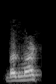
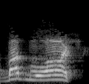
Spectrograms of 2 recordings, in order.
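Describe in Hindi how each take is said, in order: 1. बीच का अक्षर सीधा 'maa' की ध्वनि है। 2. 'sh' से पहले बीच का अक्षर 'mu-aa' की तरह फिसलता है। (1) "बदमाश शब्द नहीं होता" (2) "बद मीम और एन दे के आगे छीन है"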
